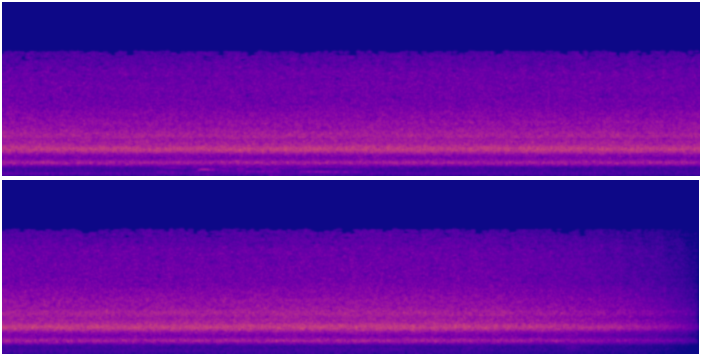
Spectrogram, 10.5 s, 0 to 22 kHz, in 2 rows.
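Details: Cicadas in Ubon Ratchathani, Thailand, on Friday, March 26, keep up an even, intense metallic buzzing drone that fades out smoothly at the very end, with a few soft chirps early on.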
